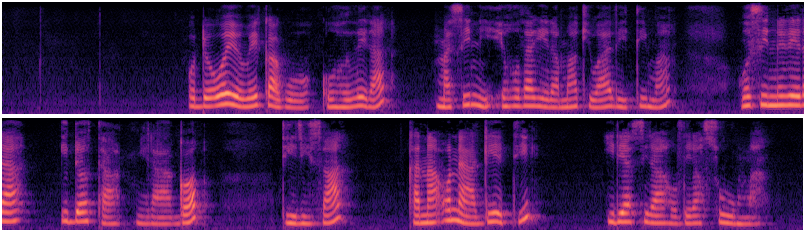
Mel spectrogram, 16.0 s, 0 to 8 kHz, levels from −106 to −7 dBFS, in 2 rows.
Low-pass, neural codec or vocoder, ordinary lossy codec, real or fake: none; codec, 16 kHz, 2 kbps, FunCodec, trained on Chinese and English, 25 frames a second; none; fake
